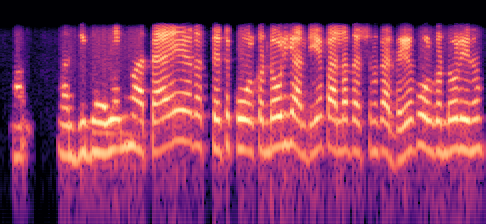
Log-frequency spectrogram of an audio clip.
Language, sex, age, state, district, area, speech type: Dogri, female, 30-45, Jammu and Kashmir, Jammu, rural, conversation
